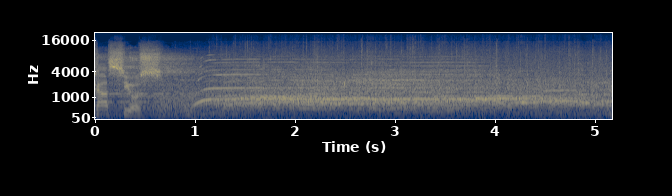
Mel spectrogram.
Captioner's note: audience cheering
